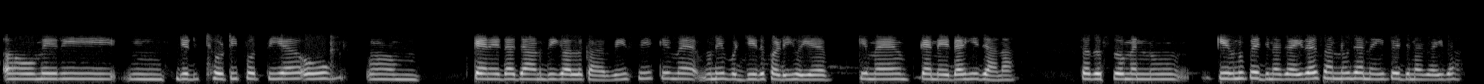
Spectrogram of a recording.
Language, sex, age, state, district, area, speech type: Punjabi, female, 18-30, Punjab, Shaheed Bhagat Singh Nagar, rural, conversation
